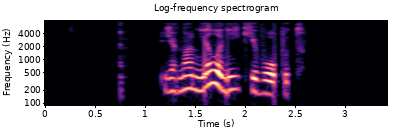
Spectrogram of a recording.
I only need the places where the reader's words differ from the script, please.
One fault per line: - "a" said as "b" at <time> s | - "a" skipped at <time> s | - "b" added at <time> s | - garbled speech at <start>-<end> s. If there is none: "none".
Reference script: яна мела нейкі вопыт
none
